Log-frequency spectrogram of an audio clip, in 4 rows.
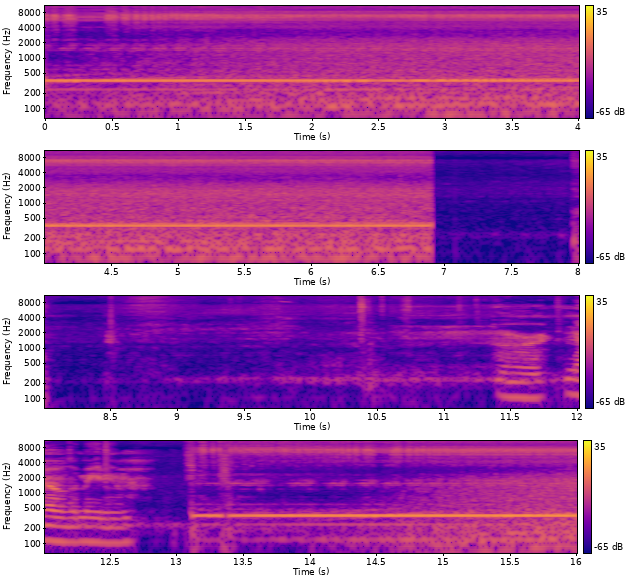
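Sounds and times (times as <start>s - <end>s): box fan motor hum and air rush: 0.0s - 6.9s, 14.4s - 16.0s.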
